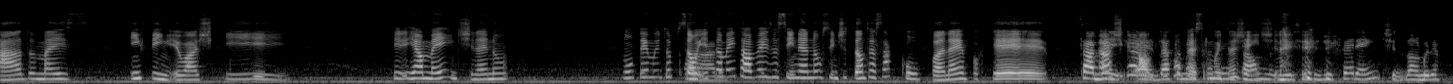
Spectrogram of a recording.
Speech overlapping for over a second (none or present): present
